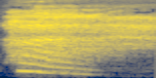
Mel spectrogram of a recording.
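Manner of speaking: a long soft exhale after the big breath. Shown as a demonstration. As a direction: let the breath go with a sigh. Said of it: "Big breath".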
